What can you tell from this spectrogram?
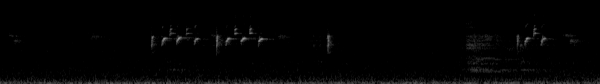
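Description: European goldfinch singing short bursts of quick, high notes: two bursts a little over a second in and around two seconds in, a single note after them, then one more short burst near the end. Just before that last burst there is a brief rustle.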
